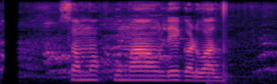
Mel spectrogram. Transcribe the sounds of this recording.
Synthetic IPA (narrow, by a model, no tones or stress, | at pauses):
sʌmːʌkʰːomaw̃leɡʌɽwal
